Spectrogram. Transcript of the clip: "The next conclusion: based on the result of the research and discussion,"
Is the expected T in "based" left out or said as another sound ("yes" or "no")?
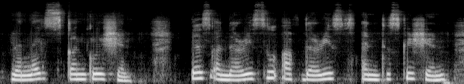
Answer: yes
